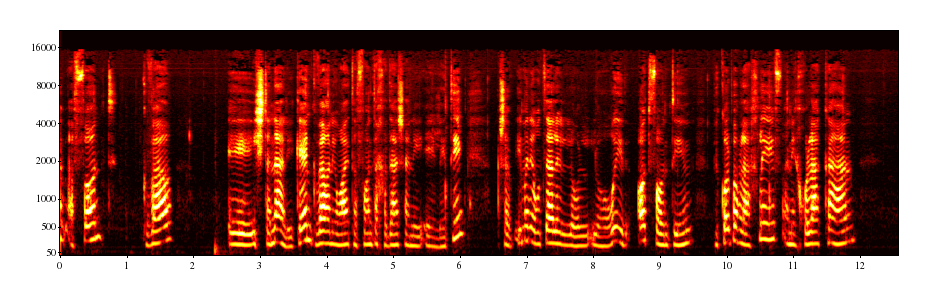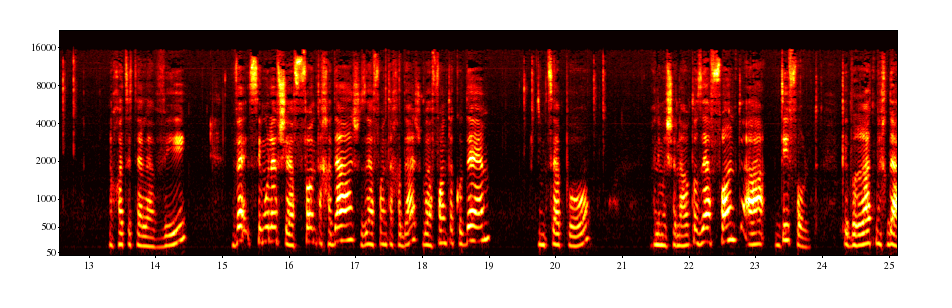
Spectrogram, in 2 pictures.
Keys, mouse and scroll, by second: 12.6-17.7 drag, 19.5 click.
